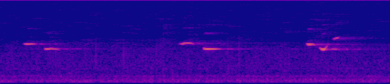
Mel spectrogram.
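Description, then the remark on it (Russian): Three short two-note whistles repeated at steady intervals, each a quick rising-then-falling pair of clear tones: a person whistling a signal in a garden at night to call someone out of the house, over a soft background hum. “В ответ на этот свист из дома выбегает”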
